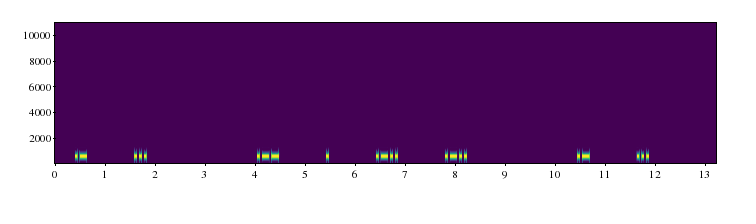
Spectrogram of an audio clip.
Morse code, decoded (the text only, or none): AS WELL AS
